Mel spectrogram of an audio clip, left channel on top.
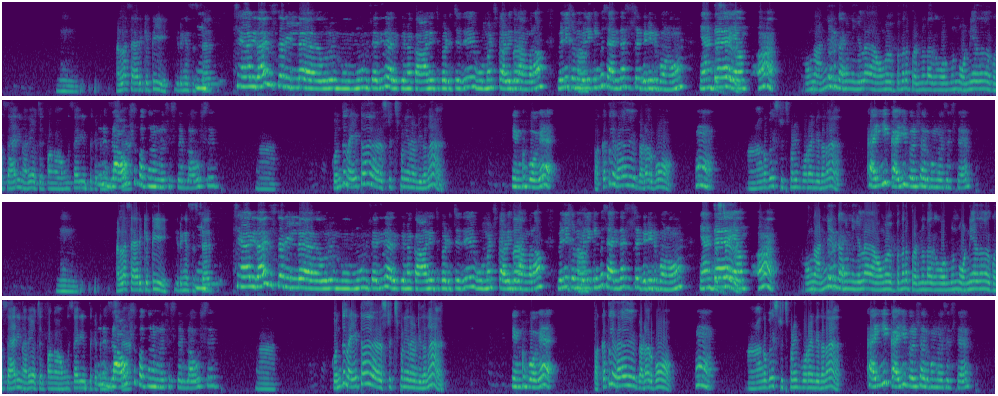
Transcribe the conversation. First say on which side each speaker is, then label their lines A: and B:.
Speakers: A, on the right; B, on the right.
A: ம் நல்லா சாரீ கட்டி இருங்க சிஸ்டர்
B: ம் சேரிதா சிஸ்டர் இல்ல ஒரு ஒரு மூ மூணு சாரிதா இருக்கு நா காலேஜ் படிச்சது உமன்ஸ் காலேஜ்
A: இந்த
B: வாங்களா வெள்ளிகெலம
A: ஆ
B: வெள்ளிக்கெலம சாரி தா சிஸ்டர் கெட்டிட்டு போணு ஏன்ட
A: சிஸ்டர்
B: ஏம் ஆ
A: உங்க அண்ணி
B: சொல்லுங்க
A: இருக்காங்க நீங்கல்ல அவுங்க இப்ப தான பிரெக்னன்டா இருக்கங்க ஒரு மூணு ஒன் இயர் தான இருக்கு சாரீ நெறையா வச்சிருப்பாங்க அவுங்க சாரீ எடுத்து கட்டுங்க
B: இது ப்ளவுஸ்
A: சிஸ்டர்
B: பத்தனும்ல சிஸ்டர் ப்ளவுஸு
A: ஆ கொஞ்சோ லைட்டா ஸ்டிச் பண்ணிர வேண்டியதான
B: க்கு போக
A: பக்கத்துல ஏதாவது கட இருக்கு
B: ஆ
A: அ அங்க போய் ஸ்டிச் பண்ணிட்டு போட வேண்டிய தான
B: கை கை பெருசா இருக்கும்ல சிஸ்டர்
